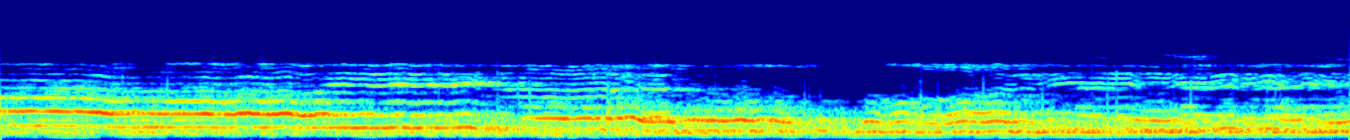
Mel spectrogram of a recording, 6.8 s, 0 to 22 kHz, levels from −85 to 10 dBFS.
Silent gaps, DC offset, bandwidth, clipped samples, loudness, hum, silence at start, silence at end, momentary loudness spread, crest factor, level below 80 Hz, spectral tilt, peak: none; under 0.1%; 3.6 kHz; under 0.1%; -14 LUFS; none; 0 s; 0 s; 6 LU; 10 dB; -78 dBFS; -7 dB/octave; -2 dBFS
